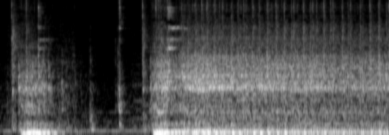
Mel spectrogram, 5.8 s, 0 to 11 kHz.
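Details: Polaris Trans Sport two-up long-track snowmobile two-stroke, first start after 10 years' storage following fuel-system work and cleaned plugs: cranks briefly, catches on the second try with the choke on, then a rough, fast, smoky idle; it runs again.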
